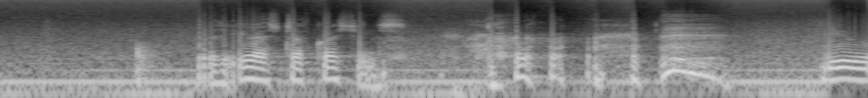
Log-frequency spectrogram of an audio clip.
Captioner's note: laughs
